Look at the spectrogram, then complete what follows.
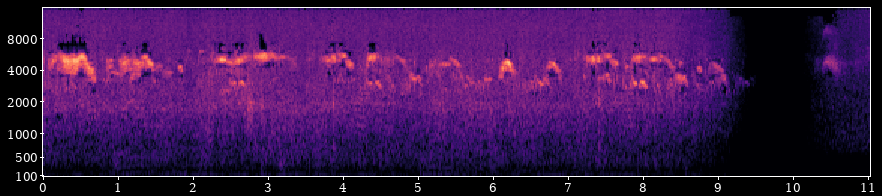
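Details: Several common swifts trading high, wavering screams in rapid overlapping bursts for about nine seconds before the sound cuts to near silence.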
